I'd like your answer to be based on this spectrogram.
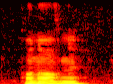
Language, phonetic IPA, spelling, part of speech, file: Polish, [pɔ̃ˈnɔvnɨ], ponowny, adjective, LL-Q809 (pol)-ponowny.wav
